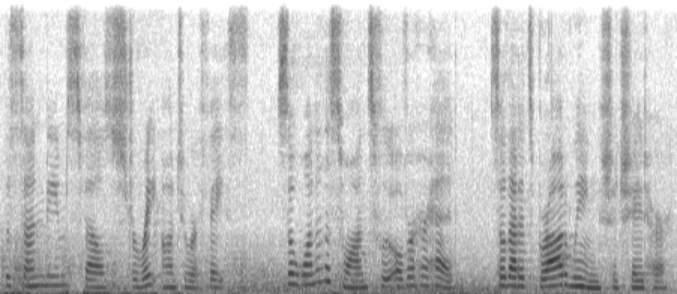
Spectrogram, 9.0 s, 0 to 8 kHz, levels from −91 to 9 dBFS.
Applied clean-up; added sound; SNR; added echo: none; Thunder; 6 dB; reverberation time 0.7 s.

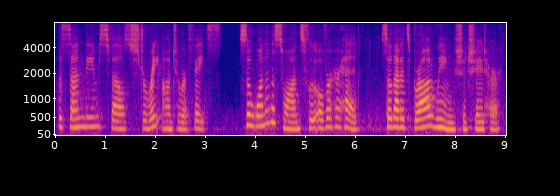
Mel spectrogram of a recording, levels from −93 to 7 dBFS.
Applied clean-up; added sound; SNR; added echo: neural separator model SepFormer DNS4.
